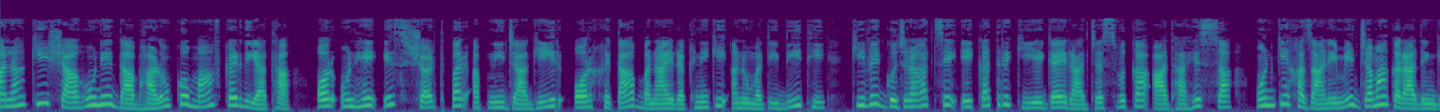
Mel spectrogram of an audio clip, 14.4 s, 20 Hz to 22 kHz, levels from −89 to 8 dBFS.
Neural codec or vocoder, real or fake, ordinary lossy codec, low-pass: none; real; MP3, 48 kbps; 10.8 kHz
